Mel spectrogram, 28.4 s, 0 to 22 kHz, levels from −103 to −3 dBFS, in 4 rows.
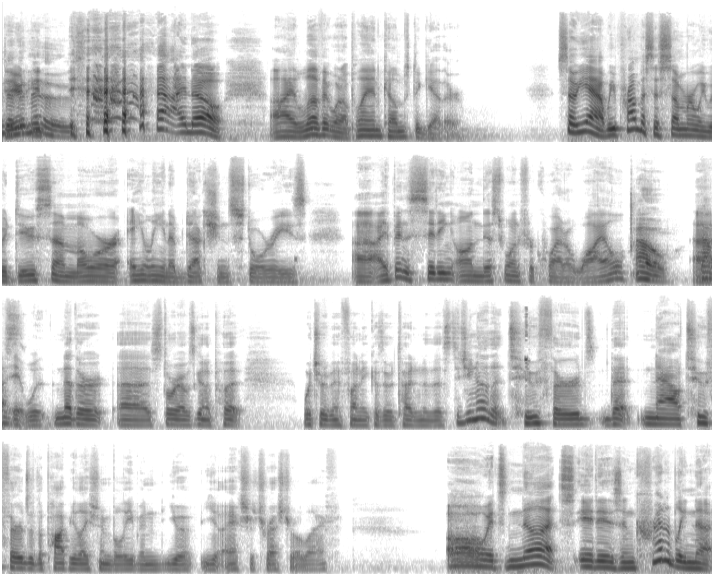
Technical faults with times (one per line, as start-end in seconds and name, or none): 1.72-1.74 corrupt frame decoded
10.02-10.06 corrupt frame decoded
19.43-19.45 corrupt frame decoded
